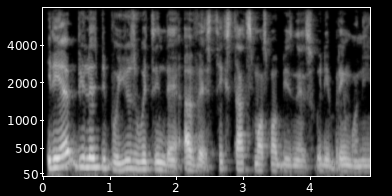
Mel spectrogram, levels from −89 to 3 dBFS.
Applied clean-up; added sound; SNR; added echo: none; none; none; none.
